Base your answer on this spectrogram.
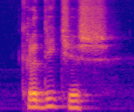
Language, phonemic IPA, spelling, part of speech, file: Dutch, /krəˈdicəs/, kredietjes, noun, Nl-kredietjes.ogg
- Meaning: plural of kredietje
